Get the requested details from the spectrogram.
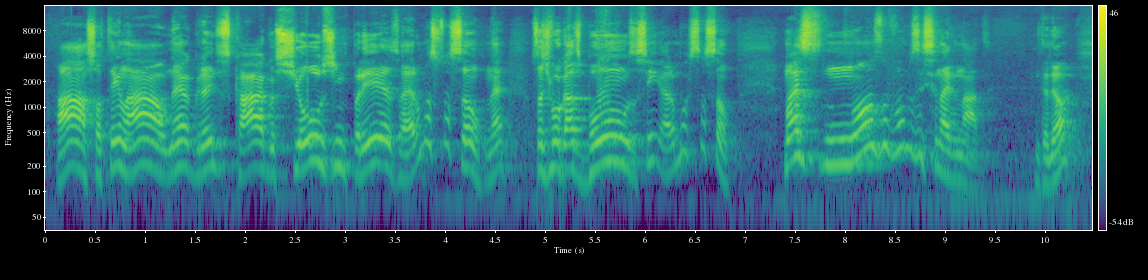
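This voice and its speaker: A high-pitched man's voice at a moderate pace, with very wide pitch swings and audible room echo. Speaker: lawyer. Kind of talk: lecture. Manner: casual, conversational.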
